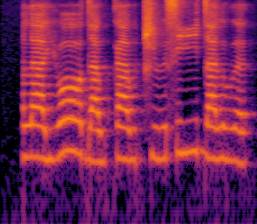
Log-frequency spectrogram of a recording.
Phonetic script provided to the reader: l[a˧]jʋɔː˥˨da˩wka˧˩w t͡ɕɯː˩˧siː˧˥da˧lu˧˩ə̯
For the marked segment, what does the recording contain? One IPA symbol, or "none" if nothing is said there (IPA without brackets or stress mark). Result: a˧˩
